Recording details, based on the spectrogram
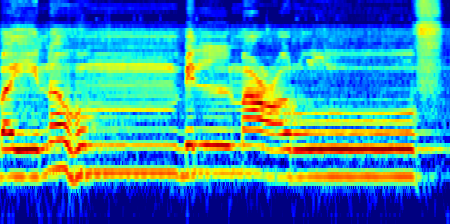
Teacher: میم ساکن کے بعد با ہے، یہاں پر اخفاء شفوی کریں گے۔ اخفاء شفوی کا قاعدہ لگے گا، یعنی غنہ کریں گے۔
